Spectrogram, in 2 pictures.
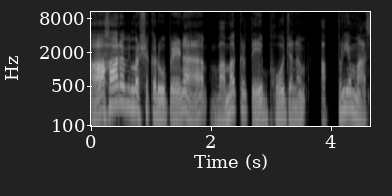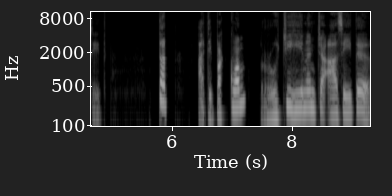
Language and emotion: Sanskrit, disgusted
